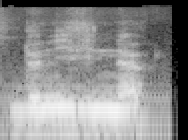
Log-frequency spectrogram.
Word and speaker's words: Denis Villeneuve: And just for information, it's Denis Villeneuve.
